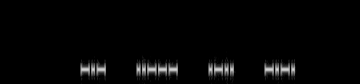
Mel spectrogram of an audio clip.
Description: Morse code, heard as a keyed tone, about 47 wpm, spaced as for 21 wpm, 700 Hz. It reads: K2LC
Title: USA Call Signs - 4 Characters - 4x Character Spacing - 45wpm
